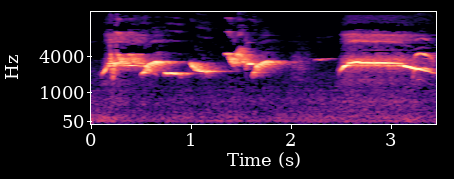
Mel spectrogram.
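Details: Orange-headed thrush singing in the teler style, used as a masteran tutor recording: loud, clear whistled phrases, some sliding down and others rising, a short pause, then a long bright sustained whistle.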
